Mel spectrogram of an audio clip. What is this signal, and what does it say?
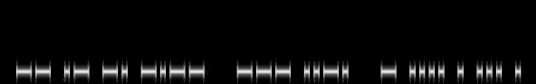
Morse code, heard as a keyed tone, about 25 wpm, 600 Hz. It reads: MANY OF THESE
